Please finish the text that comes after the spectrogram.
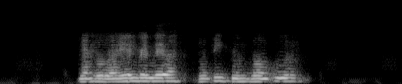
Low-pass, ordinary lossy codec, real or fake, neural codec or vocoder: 7.2 kHz; AAC, 32 kbps; fake; codec, 16 kHz, 0.5 kbps, FreqCodec, smaller model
